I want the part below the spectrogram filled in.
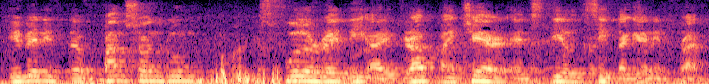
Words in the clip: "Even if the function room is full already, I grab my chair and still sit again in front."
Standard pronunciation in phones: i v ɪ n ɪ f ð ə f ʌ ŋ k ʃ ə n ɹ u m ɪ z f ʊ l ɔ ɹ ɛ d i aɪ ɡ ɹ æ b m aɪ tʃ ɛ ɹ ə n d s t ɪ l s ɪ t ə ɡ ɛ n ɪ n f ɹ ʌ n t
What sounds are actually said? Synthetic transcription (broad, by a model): i v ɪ n ɪ f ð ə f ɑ ŋ k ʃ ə n ɹ u m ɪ s f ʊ l ɔ ɹ ɛ d i aɪ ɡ ɹ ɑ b m aɪ tʃ ɛ ɹ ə n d s t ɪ l s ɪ t ə ɡ ɛ n ɪ n f ɹ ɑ n t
